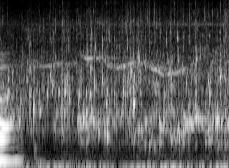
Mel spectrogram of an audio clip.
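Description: Water pouring from a pump pipe in a forest setting in the Konkan, a brief steady splashing trickle, close and moderately loud, after a short low hum at the start.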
